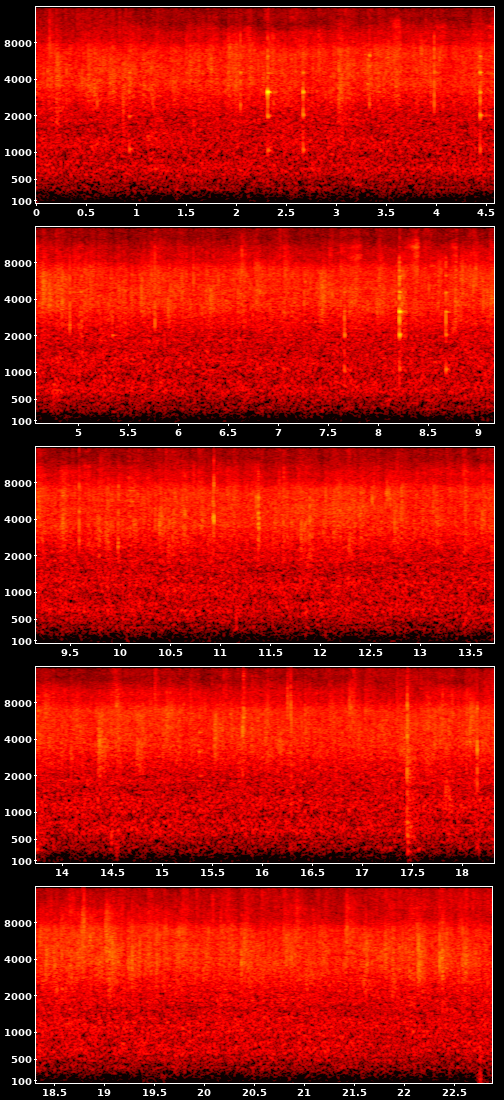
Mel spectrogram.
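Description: Heavy rain falling steadily, with a few sharp clicks of chopsticks against a bowl.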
